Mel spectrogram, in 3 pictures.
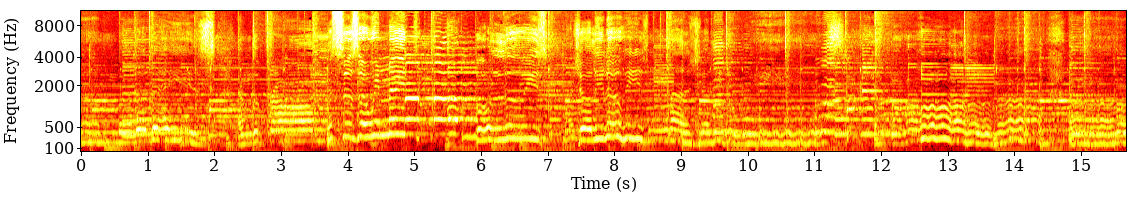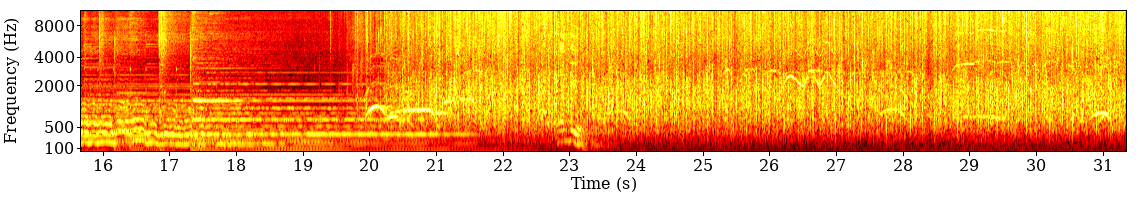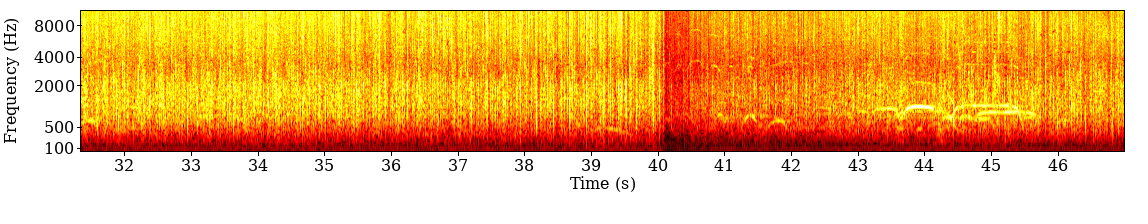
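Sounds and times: audience applauding: 0:19.5 - 0:47.0.

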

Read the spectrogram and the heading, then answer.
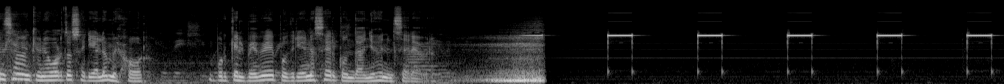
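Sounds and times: short high electronic beeps: 0:04.8 - 0:05.5.

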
